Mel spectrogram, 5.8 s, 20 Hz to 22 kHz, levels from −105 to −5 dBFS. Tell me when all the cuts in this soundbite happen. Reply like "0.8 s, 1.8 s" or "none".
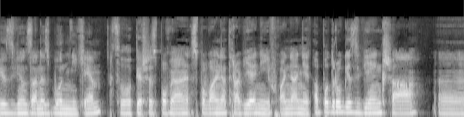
1.3 s, 3.9 s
